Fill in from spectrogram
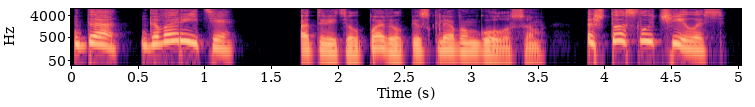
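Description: A man reading an audiobook, voicing a young woman in a squeaky falsetto. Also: wildly swooping pitch, moderate pace, darkish tone, no room sound, clean studio sound. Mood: polite. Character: squeaky-voiced young woman, polite and curt. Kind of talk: audiobook narration.

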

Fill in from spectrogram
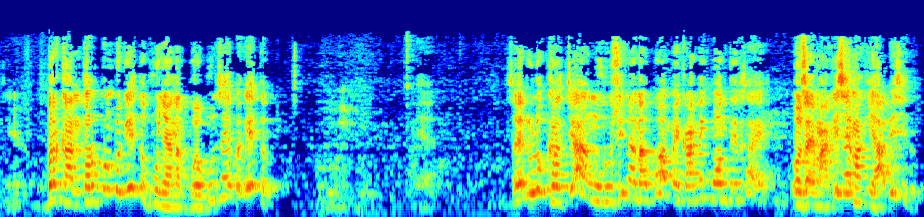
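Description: A man preaching a sermon, animated, swinging between soft and loud, joking and acting out his own old quarrels. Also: very high-pitched, fairly quick, pauses often, echoey room. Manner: jokes and acts out his own past quarrels.

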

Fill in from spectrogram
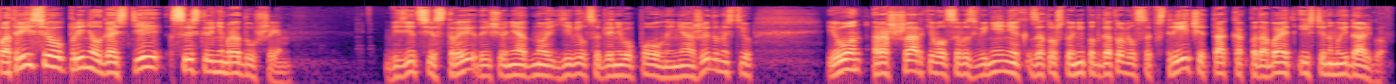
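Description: A man reading a novel aloud in steady, measured scripted narration. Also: lowish voice, no echo, studio quality. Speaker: audiobook reader.

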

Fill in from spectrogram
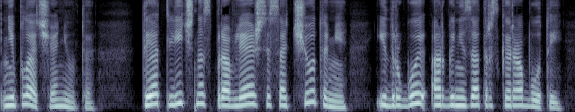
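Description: A woman voicing a gruff male police boss. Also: mid-range voice, normal speed, darkish tone, no echo, clean studio sound, close to an everyday voice. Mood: stern. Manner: blunt, grumbling.

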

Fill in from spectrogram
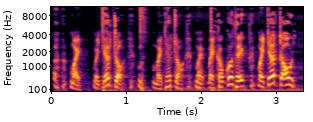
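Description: A man's voice: fairly high pitch, big pitch swings, rapid-fire, husky, faint music behind, voice pushed up, full character voice. A man voicing a terrified young husband in a ghost story, stuttering and panicked. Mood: frantic.

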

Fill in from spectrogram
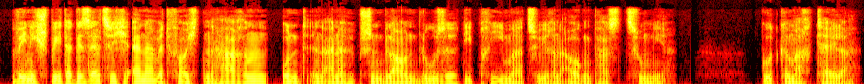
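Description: Very deep-voiced male audiobook narrator. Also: no room sound, dull audio. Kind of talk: first-person audiobook narration.

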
